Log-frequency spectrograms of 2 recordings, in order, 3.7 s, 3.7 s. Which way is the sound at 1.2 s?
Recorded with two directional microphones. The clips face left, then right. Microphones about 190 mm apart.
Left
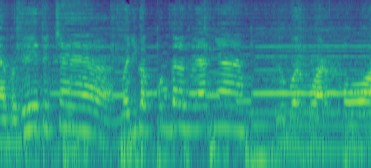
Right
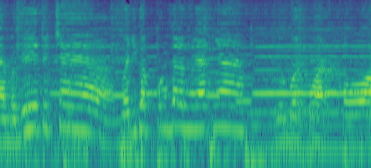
15° right (ahead or behind).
